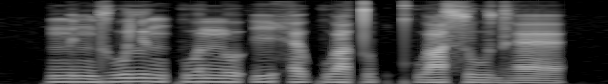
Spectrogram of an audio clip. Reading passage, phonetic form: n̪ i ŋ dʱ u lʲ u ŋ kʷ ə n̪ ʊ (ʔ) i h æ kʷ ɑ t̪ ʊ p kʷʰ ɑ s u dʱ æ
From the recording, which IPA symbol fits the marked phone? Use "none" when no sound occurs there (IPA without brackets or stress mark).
ʔ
